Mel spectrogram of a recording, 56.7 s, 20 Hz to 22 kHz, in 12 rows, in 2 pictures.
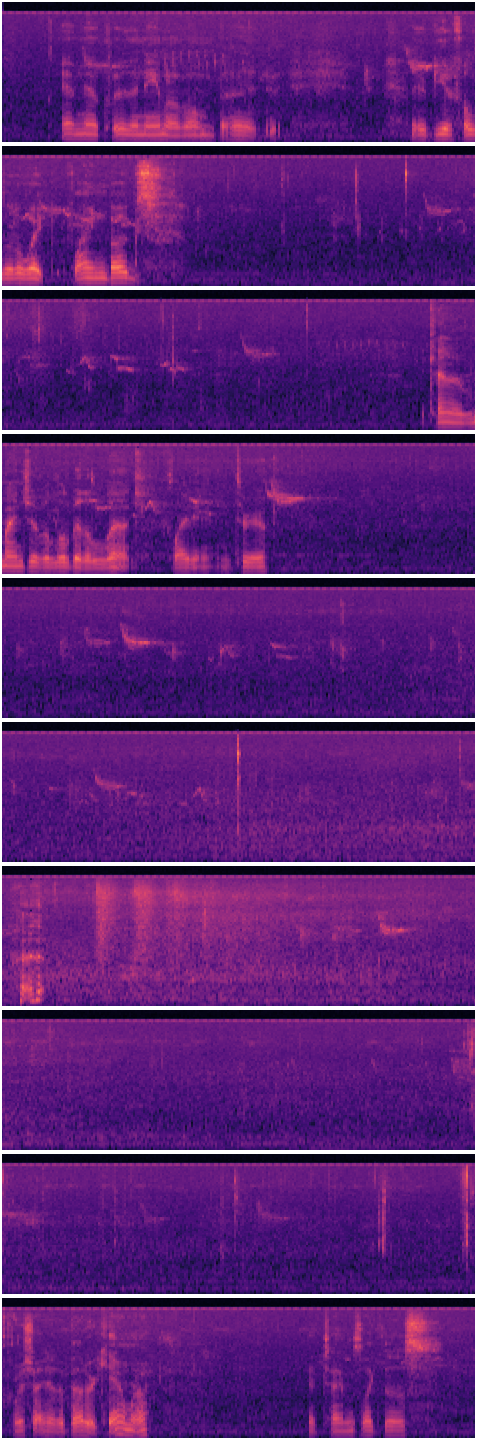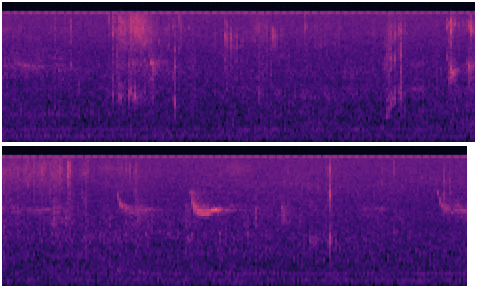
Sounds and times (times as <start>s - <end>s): Environmental noise: 0.0s - 56.6s
Bird vocalization, bird call, bird song: 0.6s - 2.8s, 3.4s - 25.9s, 27.8s - 28.8s, 31.3s - 33.6s, 35.2s - 39.6s, 40.2s - 41.4s, 45.6s - 48.0s, 51.8s - 56.6s.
